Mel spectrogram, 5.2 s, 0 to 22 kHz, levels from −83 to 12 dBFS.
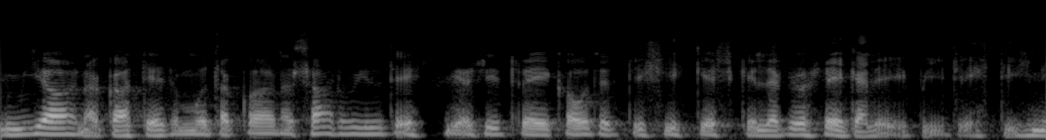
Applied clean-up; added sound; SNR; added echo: neural mask model Resemble Enhance denoiser.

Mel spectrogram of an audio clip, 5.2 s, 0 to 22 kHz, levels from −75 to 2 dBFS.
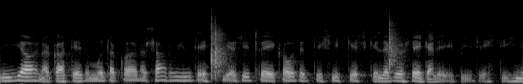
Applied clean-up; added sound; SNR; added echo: none; Clapping; 16 dB; none.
